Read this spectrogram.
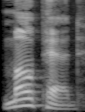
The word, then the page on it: moped: American English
